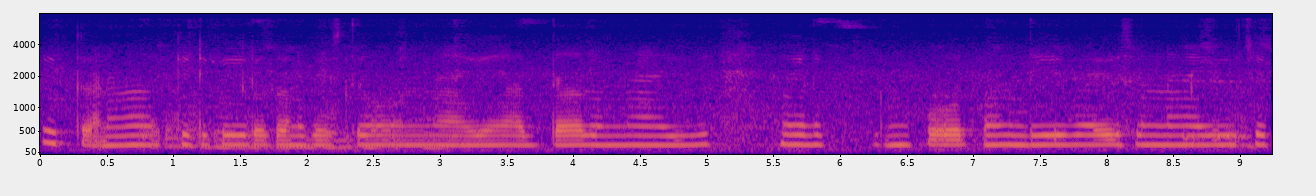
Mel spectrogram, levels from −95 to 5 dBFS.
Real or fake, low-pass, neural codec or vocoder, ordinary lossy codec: real; 7.2 kHz; none; MP3, 32 kbps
